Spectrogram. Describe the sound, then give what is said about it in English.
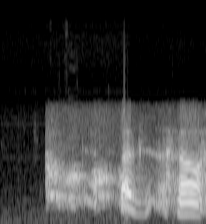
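A dog barks and yips in a few short bursts over a steady background hum, fairly loud, with a tonal, whiny edge to the later calls. “Oh, the dog's not going to go up.”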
